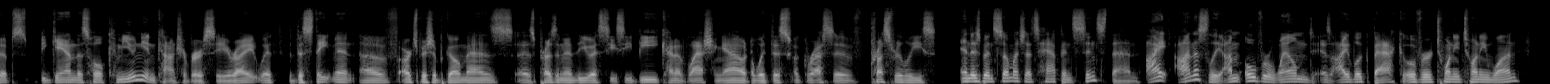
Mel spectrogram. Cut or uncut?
cut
